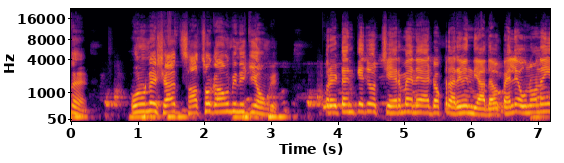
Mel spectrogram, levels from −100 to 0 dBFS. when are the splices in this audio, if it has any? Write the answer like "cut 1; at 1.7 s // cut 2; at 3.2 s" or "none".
cut 1; at 3.8 s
